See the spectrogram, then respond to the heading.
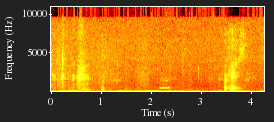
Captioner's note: laughter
